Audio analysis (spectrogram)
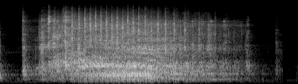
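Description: The small engine of a Tractor Supply wood splitter, choked and on a new carburetor, cranks and sputters in one loud, rapid, rattling burst of about two seconds, then cuts out without catching.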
